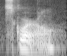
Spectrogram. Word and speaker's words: SQRL: Scanned.in is a free and open source authentication system that implements SQRL, pronounced SQRL, which is an acronym that stands for Secure, Quick, Reliable Login.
